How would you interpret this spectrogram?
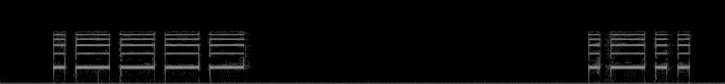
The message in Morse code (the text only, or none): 1 L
